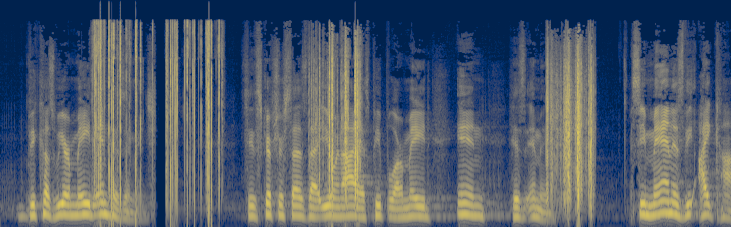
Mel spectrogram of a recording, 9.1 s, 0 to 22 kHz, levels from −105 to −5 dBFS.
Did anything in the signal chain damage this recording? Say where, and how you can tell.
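Yes. In the analogue wiring, cable scratch noise sits a little above the speech from 1.09 to 2.80 s after "because we are", from 3.85 to 4.53 s, and from 6.82 to 7.44 s. The cause is likely a worn contact.

At the codec stage, a gap at a join of encoded pieces cuts a 136 ms gap at 1.93 to 2.07 s, left by untrimmed encoder delay and padding.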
